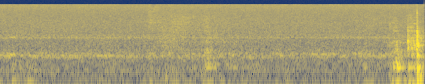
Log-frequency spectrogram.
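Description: Steady low hiss with faint handling noise as a hanger is moved on a desk, and a short light knock near the end as it is picked up.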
